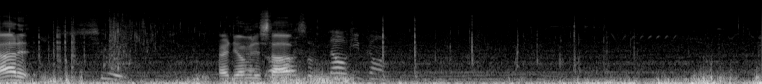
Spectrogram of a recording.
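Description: Water splashes and sloshes as a person wades beside a boat.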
